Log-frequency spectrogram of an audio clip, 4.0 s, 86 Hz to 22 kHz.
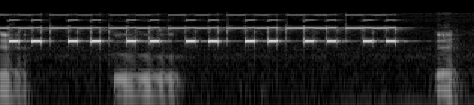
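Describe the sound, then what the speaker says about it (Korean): A SEVENCHIP B6V3 hobby battery charger beeps in a fast, steady series of short, loud electronic tones as a battery is plugged in, with brief bursts of nearby talk at the start and end. "지금 삐삐삐 소리 났죠"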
